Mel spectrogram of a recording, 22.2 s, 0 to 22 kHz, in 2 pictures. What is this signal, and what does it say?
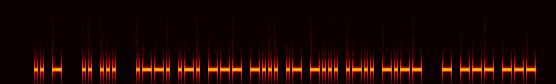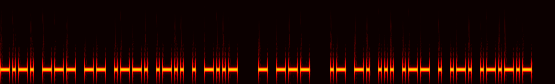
Morse code, heard as a keyed tone, about 20 wpm, 700 Hz. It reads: IT IS PROBABLY TOO COMPLEX TO ANSWER.
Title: Sentences from Top 1000 Words - Review Part 6 - 20wpm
